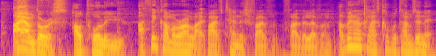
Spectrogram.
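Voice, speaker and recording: Very fast and with hardly any pauses, a man with a London accent talks at a medium pitch, his bright, sharp, animated tone carried by lively intonation. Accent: London multicultural English. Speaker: content creator. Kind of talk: casual Q&A vlog.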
